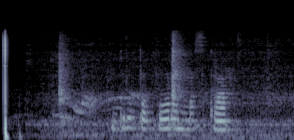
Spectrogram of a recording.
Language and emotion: Russian, neutral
